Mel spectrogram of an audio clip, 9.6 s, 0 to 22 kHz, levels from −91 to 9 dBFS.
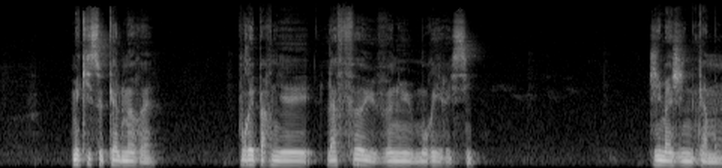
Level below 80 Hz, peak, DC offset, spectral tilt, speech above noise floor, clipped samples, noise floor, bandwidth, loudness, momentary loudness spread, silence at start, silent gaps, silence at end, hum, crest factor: -66 dBFS; -4 dBFS; under 0.1%; -6 dB/octave; 44 dB; under 0.1%; -67 dBFS; 17.5 kHz; -24 LUFS; 11 LU; 0.95 s; none; 0 s; none; 22 dB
